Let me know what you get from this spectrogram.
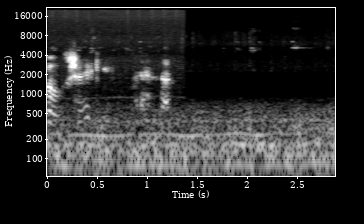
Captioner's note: laughing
